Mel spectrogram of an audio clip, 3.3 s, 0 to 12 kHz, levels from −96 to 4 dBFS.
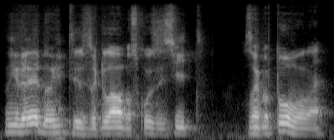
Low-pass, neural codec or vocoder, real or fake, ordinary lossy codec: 10.8 kHz; codec, 24 kHz, 1 kbps, SNAC; fake; MP3, 96 kbps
